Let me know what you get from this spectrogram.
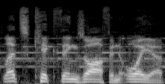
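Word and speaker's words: Oia: Alright, let's kick things off in Oya, pronounced E-A.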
